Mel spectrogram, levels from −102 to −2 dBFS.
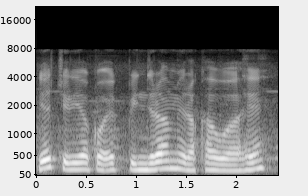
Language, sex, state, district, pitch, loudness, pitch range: Hindi, male, Arunachal Pradesh, Papum Pare, 160 Hz, -14 LUFS, 150-175 Hz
